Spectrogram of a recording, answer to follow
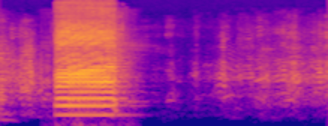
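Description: Plastic vuvuzela blown in one short blast of about half a second, a single steady note.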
